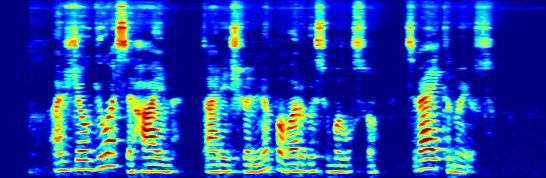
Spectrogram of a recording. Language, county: Lithuanian, Vilnius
